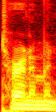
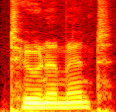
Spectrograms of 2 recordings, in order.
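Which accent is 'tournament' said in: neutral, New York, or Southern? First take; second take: neutral; Southern. First: It is said in a plain, neutral accent. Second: It is said with a slow Southern drawl. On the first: "pronouncing tournament" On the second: "some drawly Southern person pronouncing tournament as tournament"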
